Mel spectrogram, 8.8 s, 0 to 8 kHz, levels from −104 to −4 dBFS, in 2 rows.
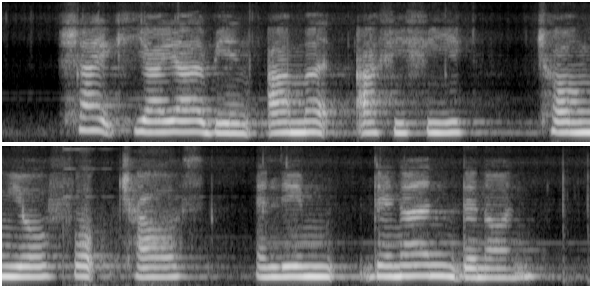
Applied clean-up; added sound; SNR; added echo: neural separator model SepFormer DNS4.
